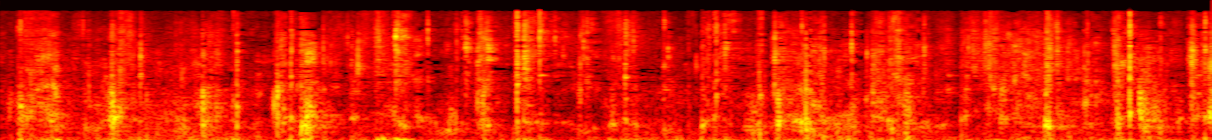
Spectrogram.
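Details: Lucky, a male English Labrador Retriever aged two and a half, feeding on raw meat: dense, rapid, moist chewing and slurping clicks in quick bursts, with heavy low-frequency thuds throughout.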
